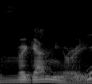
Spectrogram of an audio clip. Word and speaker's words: Veganuary: Can I just ask, did you pronounce it veganary? – Yeah, did I? – Is that how you say it? – I think so. Sounds okay. I always, because nobody says it out loud. I only ever see it on Instagram. I thought it was called veganuary.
